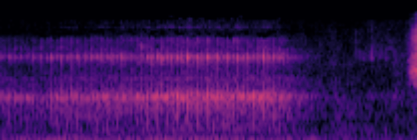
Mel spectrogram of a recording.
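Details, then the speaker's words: Snoring in a fictional TV drama scene. "You're snoring. You're the one snoring. All pregnant women snore."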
